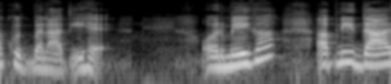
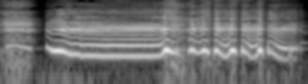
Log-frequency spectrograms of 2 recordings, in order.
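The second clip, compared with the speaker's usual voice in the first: fake wail; 13 semitones higher, 8 dB louder than usual. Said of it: "रोने का नाटक करने लगती है".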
